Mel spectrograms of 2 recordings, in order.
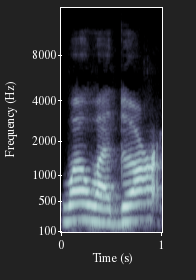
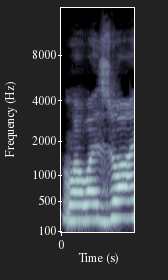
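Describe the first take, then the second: First: The middle consonant is a heavy emphatic D. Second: The middle consonant is a light Z sound. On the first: The speaker calls it right. "ज़ाद को हैवी पढ़ना है" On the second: The speaker calls it wrong. "ववज़अ नहीं पढ़ना"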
